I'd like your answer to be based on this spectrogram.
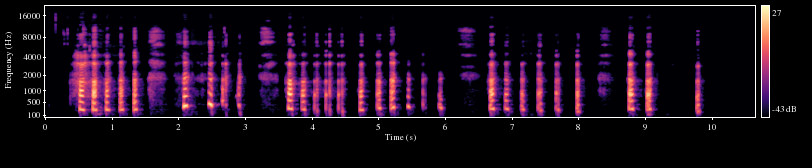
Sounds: Laughter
